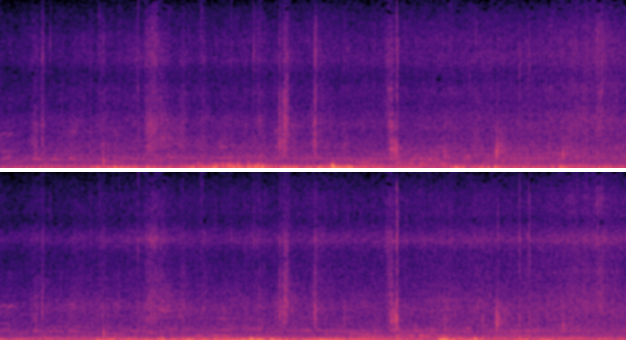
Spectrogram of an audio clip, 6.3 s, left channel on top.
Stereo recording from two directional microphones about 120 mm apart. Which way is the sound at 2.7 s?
75° left (ahead or behind).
